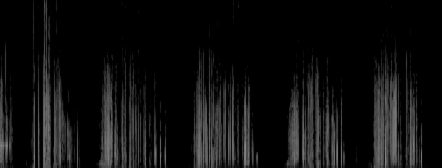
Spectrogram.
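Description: The metal tip of a nail tool taps and scratches the metal grille of a small black plastic mini lavalier microphone. Five bursts of dry, bright crackling and crunchy scratching come with quick, sharp clicks that die away instantly. Near-silent pauses separate the bursts, and there is almost no low end.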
